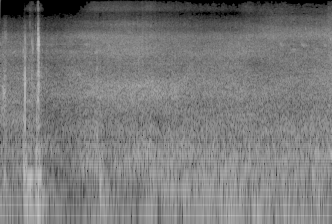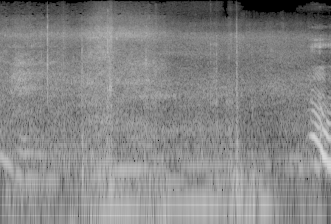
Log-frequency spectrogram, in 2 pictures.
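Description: A car engine running nearby, its low rumble building through the second half. There are a few sharp knocks about half a second in and a short falling tone just before the end, which is the loudest moment.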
